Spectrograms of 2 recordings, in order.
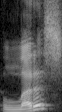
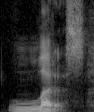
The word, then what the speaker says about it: lettuce: on that first syllable lettuce and i think it can be a little confusing the c has really an s sound in that final syllable lettuce and the other thing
